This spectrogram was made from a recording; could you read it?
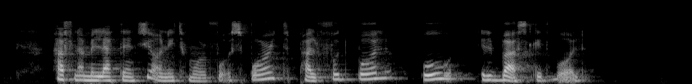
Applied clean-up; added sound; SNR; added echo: none; none; none; none.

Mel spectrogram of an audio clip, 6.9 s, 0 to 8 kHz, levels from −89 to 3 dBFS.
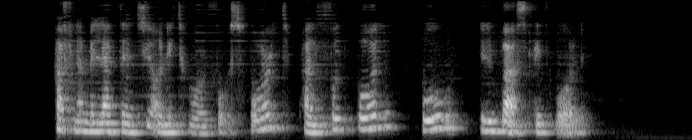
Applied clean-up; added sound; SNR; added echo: neural mask model DeepFilterNet 3.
